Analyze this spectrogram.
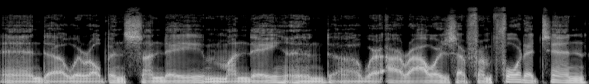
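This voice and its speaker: A man's very deep, low voice with vocal fry. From New Hampshire. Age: 70s. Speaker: business owner. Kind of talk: casual chat.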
